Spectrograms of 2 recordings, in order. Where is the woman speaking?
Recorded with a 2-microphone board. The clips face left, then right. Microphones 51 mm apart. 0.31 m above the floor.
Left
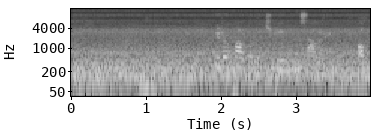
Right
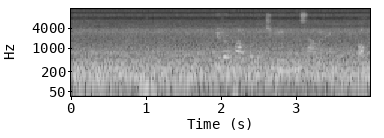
60° left (ahead or behind), 2.5 m.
